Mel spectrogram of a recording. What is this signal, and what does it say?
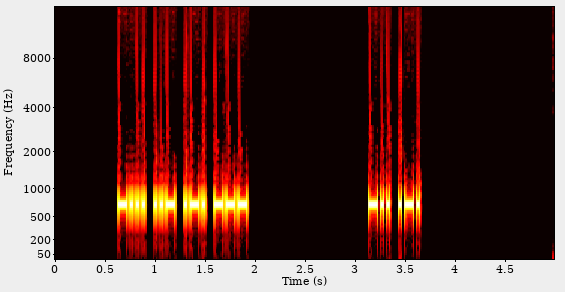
Morse code, heard as a keyed tone, about 40 wpm, 700 Hz. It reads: BURO DR
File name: IQE Course 3 - Lesson 89 - YAGI - Two Elements - 40wpm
